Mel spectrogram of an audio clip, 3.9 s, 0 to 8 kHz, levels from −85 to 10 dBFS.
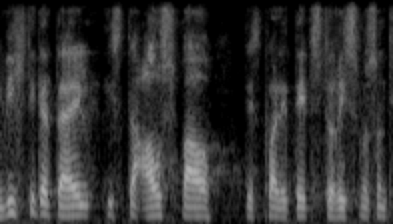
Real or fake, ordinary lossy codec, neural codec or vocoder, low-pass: fake; Opus, 16 kbps; codec, 16 kHz, 8 kbps, FreqCodec, larger model; 7.2 kHz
